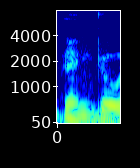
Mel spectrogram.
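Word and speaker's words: Van Gogh: apparently scalpers swarmed the van go Museum that's how I believe van go is supposed to be pronounced uh for a Pikachu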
